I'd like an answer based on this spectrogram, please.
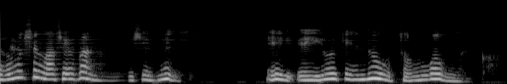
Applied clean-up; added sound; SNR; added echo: neural mask model DeepFilterNet 3.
